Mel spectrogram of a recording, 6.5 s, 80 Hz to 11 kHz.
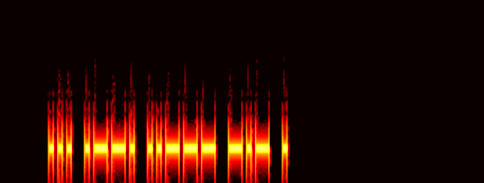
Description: Morse code, heard as a keyed tone, about 20 wpm, 700 Hz. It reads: SP2KE
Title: DXCC-100 Call Signs - 5 Characters - Repeated 3x - 20wpm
